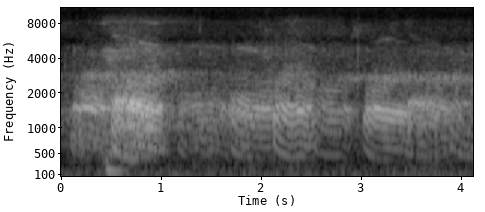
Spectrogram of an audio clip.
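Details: Spadefoot toads in a huge mating swarm, thousands of them filling a pond, giving nasal, bleating calls that sweep downward. The calls overlap in bursts of about a second, with one loud call at the start and quieter callers behind it.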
